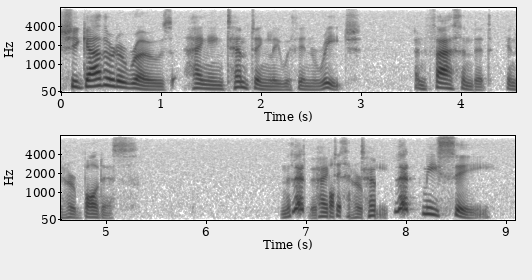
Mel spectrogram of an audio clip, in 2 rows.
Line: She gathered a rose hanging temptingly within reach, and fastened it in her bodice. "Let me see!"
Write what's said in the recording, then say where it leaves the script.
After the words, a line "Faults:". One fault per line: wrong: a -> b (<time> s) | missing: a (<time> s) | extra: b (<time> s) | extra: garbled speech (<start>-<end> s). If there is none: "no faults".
She gathered a rose hanging temptingly within reach, and fastened it in her bodice. [garbled] "Let me see!"
Faults:
extra: garbled speech (6.7-7.8 s)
